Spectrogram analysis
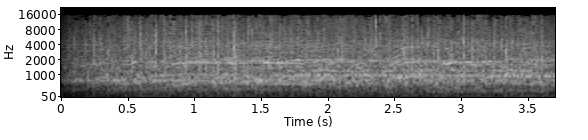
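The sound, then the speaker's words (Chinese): An audience applauds to welcome a guest onto a stage, the clapping building quickly over the first half second and then holding as a steady, dense patter. “掌声在哪里 ？”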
